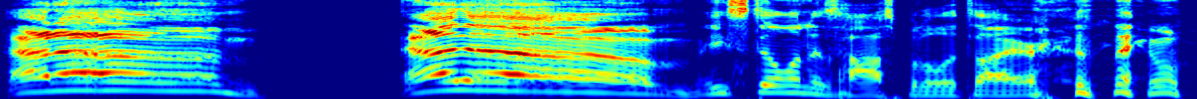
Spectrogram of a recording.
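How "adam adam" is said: high, loud, drawn-out cry for Adam; mock wailing call. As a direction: wail the name like a melodramatic plea. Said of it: "what do we hear, Steve?".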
